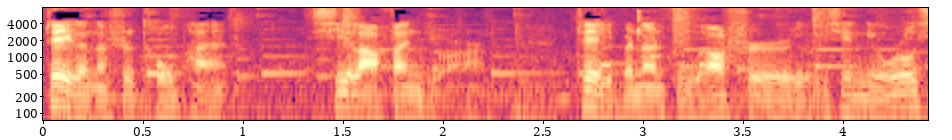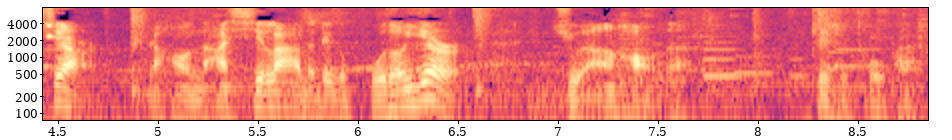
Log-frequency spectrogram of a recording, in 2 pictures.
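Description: Chef guy, really low voice, going through dishes, music behind. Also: lively intonation, fairly quick. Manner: plain, matter-of-fact with filler "啊". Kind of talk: explaining dishes.

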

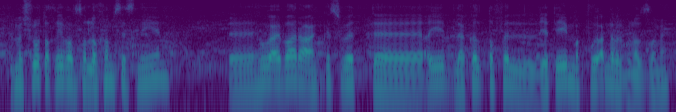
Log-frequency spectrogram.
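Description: A man in his thirties with a Syrian Arabic accent explains his charity's work very fast and matter-of-factly. He speaks into a handheld mic in a busy indoor clothing shop. A crowd murmurs behind him. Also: medium pitch, darkish tone. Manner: brisk and matter-of-fact. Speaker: charity representative. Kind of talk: interview explanation. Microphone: handheld reporter mic.

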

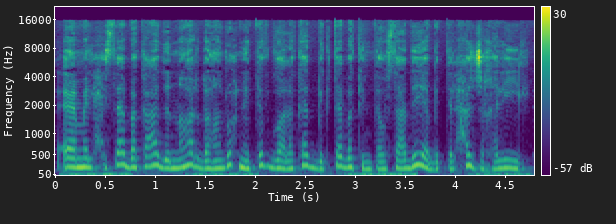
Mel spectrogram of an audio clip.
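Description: A woman's voice: medium pitch, racing, mellow, close to an everyday voice. A woman voicing a domineering old father with an Upper Egyptian accent, giving harsh, commanding orders. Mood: stern. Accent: Upper Egyptian Arabic.

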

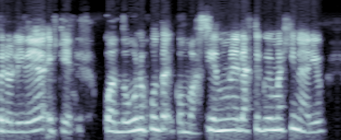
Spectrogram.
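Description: Chilean woman teacher, lively, slightly high, dry dull line. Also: very fast, no echo. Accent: Chilean Spanish. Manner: lively, speeds up and stretches sounds. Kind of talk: explaining a reading strategy.

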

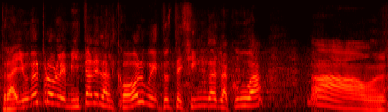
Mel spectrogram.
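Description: A man's voice: high voice, animated, a little fast, fairly bright tone, a little hiss or hum. A man with a Mexican Spanish accent doing a stand-up comedy routine, full of crude slang and acted-out quotes.

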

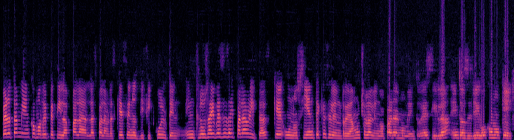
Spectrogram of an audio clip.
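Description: A woman's voice: fairly high pitch, fairly quick, hardly any pauses. Chatty woman on a muffled distant line. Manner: rambling, chatty, many fillers and restarts. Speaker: guest. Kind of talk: casual panel chat.

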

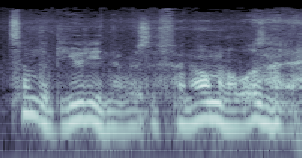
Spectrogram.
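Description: A man's voice: medium pitch, rapid-fire, a loud crowd. A man on a cave tour, chatting playfully and teasing the others. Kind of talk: casual chat.

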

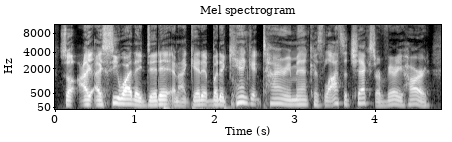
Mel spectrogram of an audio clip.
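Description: A gaming-podcast co-host in his thirties talks fast in a mid-range voice, rambling casually with lots of "like" and retelling events in an animated way. There's no room sound; he uses a desk mic on a boom arm in a small studio room with a dark curtain backdrop.

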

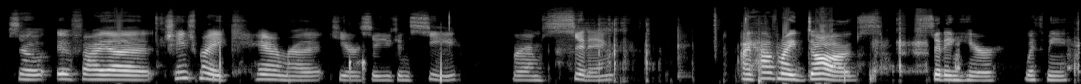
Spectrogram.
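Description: A woman's voice: medium pitch, fairly even intonation, slow pace, fairly bright tone, a little hiss or hum. A young woman vlogging to her webcam from her computer desk at home, chatty and cheerful, cooing now and then at her dog. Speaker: vlogger and violinist. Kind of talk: casual chat to camera.

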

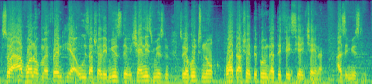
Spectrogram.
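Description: A man's voice: medium pitch, fairly even intonation, quick pace, hardly any pauses, soft background music. A man hosting a street interview vlog outdoors, speaking enthusiastically to camera with repetitive phrasing. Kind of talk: vlog host talking to camera. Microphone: handheld mic.

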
